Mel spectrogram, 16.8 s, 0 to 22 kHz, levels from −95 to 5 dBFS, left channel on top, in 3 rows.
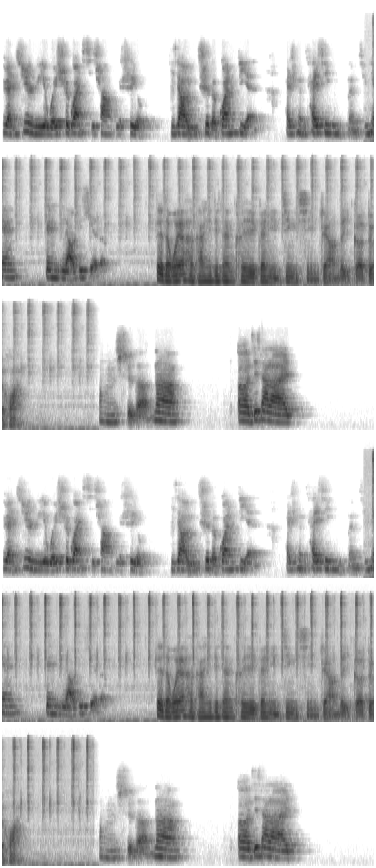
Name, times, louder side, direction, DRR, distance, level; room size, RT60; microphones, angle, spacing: voice 1, 0.0-2.1 2.5-3.8 4.3-5.8 6.2-7.1 12.6-13.8 14.7-15.5, left 3 dB, 55° left, 0.7 m, -26 dB
sound 1, 5.4-12.5, right 10 dB, 50° right, 0.7 m, -34 dB
voice 2, 7.9-11.5, left 1 dB, 10° left, 0.4 m, -25 dB
8.7 x 3.1 x 5.2 m
head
